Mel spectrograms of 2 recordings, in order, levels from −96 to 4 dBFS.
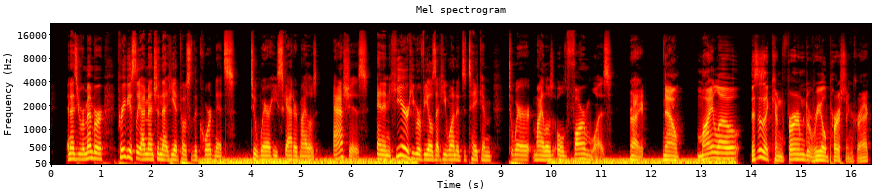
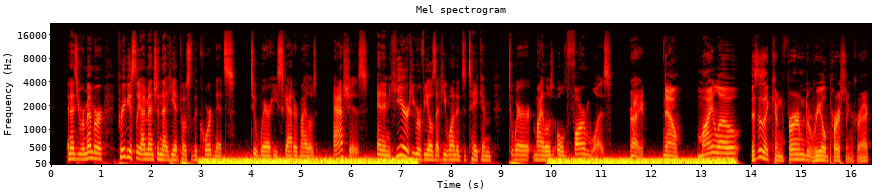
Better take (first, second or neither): first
